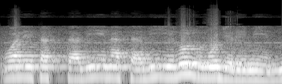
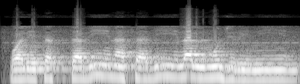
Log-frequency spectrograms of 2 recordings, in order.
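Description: First: Slow recitation, "سبيل" ending in a u vowel; slow Quranic recitation of "سبيل" with damma; Quran reading with damma. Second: Slow recitation, "سبيل" with an open a vowel; slow Quranic recitation of "سبيل" with fatha; Quran reading with fatha. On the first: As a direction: recite "المجرمين" slowly with the damma reading, "سبيلُ". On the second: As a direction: recite "المجرمين" slowly with the fatha reading, "سبيلَ". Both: Shown as a demonstration. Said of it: "مرة بالفتح ومرة بالضم".

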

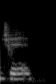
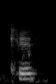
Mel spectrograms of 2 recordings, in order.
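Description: First: "Chid" said with a ch sound at the start instead of k; slip of the tongue. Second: Said in the usual way. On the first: Real, not acted. Calling the kid in a pizza game, a tongue slip. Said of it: "but I said Chid". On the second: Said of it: "I meant to say".

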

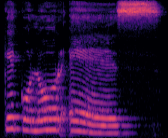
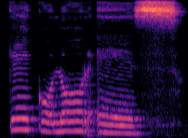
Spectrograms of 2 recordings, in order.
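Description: First: Slow teacher question. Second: Very slow question. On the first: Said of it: "asks class slowly". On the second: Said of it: "asks slower again". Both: Shown as a demonstration.

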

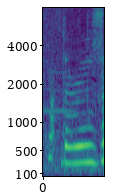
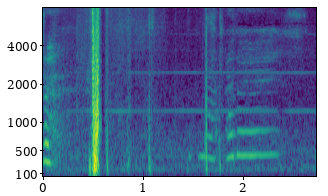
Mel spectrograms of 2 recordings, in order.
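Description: First: Said in the usual way. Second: High, loud, very slow stretched words; drawn-out sing-song. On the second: Shown as a demonstration.

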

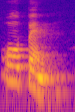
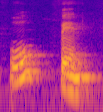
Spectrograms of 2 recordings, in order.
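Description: First: Said in the usual way. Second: "open" split as o, pause, pen; syllable by syllable. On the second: Shown as a demonstration. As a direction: break "open" into two beats. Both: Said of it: "two syllable word".

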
